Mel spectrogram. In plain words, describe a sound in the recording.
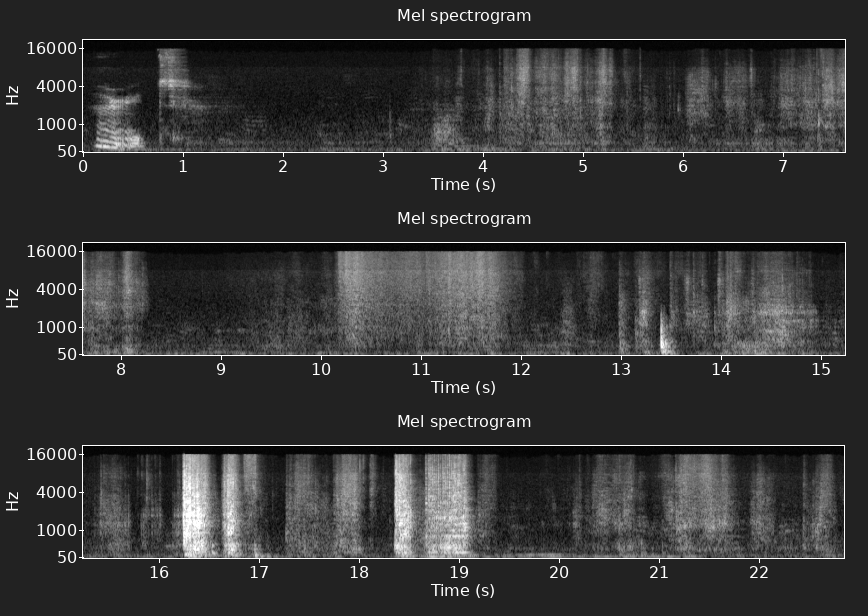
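A tool scrapes and smears thick wet paint across a smooth surface.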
